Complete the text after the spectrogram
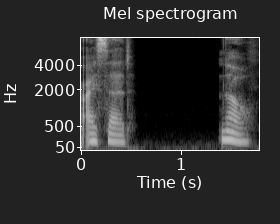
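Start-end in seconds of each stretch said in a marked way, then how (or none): none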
